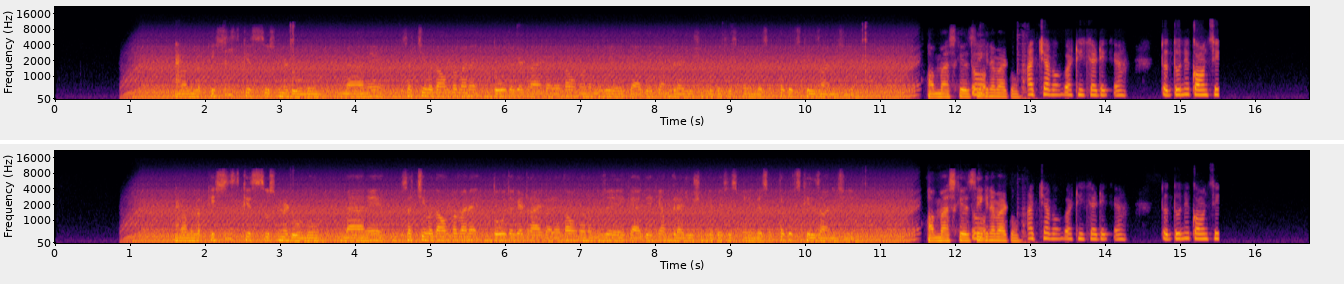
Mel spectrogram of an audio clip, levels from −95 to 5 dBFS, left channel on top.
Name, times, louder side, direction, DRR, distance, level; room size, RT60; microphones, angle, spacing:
sound 1, 0.9-11.5, equal, 5° right, 0.3 m, -23 dB
voice 1, 1.6-10.8 11.6-12.9, right 2 dB, 50° right, 1.3 m, -21 dB
sound 2, 3.1-3.3 3.8-8.3 8.6-9.5 10.5-11.7 12.2-12.4 12.8-13.5 14.5-14.6, left 3 dB, 90° left, 6.0 m, -47 dB
voice 2, 13.0-14.3 14.8-15.5, left 2 dB, 65° left, 0.9 m, -21 dB
open air
head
